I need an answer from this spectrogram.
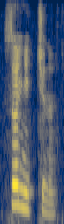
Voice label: "сӧльнитчыны", Komi

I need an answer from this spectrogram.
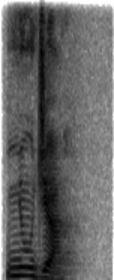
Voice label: "нюдза", Komi

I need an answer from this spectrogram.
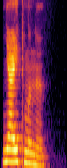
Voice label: "няйтмыны", Komi

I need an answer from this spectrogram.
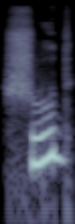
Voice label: "shud", Komi

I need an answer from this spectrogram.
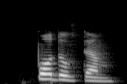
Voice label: "подувтӧм", Komi

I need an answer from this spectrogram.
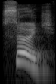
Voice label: "сӧдз", Komi

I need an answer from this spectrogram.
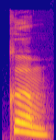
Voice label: "кӧм" Komi

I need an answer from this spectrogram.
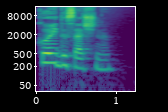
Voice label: "кӧйдысасьны" Komi

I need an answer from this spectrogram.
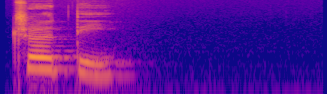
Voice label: "тшӧті", Komi

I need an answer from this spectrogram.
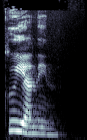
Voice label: "кыянін" Komi

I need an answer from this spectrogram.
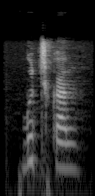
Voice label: "бытшкан" kpv f

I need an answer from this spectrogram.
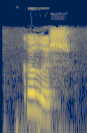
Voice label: "кӧлыш" Komi

